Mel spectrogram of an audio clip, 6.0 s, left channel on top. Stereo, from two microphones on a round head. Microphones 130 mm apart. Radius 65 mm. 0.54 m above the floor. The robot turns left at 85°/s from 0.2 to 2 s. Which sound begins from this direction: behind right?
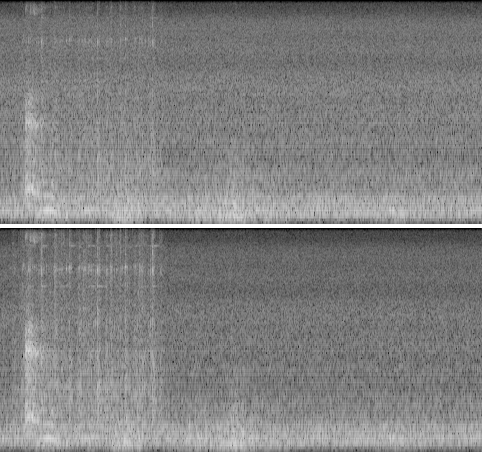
Throat clearing, at 0.3 s.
